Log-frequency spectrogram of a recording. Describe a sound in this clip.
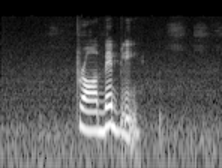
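A woman speaks briefly and clearly into a microphone.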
